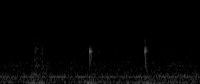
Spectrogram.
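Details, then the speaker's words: BMW N46/N42 VANOS solenoid valve, removed and shaken by hand after the engine had an oil flush: it gives only two faint, dull ticks, whereas a clean valve should rattle freely like a loose ball inside. Suspected sticky, dirty valve, to be cleaned with injector cleaner. "клапан резко трусится вот как бы вот появляется легкий стук если слышно его"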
